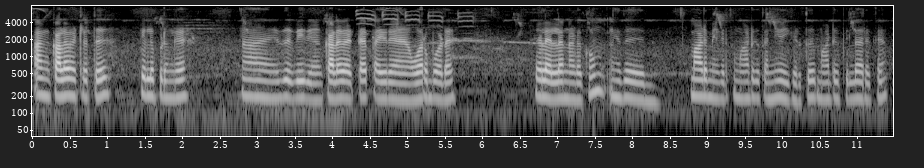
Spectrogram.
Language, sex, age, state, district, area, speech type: Tamil, female, 45-60, Tamil Nadu, Kallakurichi, urban, spontaneous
